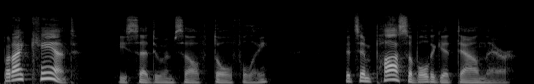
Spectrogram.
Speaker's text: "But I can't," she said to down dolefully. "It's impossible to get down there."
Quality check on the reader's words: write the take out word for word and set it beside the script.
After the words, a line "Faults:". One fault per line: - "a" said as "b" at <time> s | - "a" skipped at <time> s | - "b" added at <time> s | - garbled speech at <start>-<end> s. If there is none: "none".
"But I can't," he said to himself dolefully. "It's impossible to get down there."
Faults:
- "she" said as "he" at 1.1 s
- "down" said as "himself" at 1.6 s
